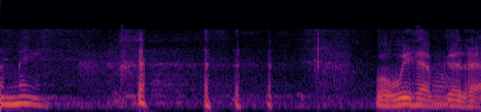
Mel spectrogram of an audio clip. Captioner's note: laughter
